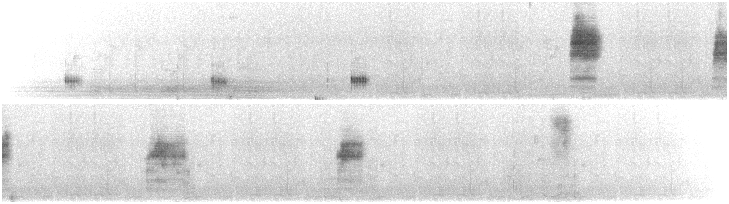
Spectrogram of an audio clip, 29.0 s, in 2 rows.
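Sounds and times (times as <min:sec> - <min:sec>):
faint steady background hiss: 0:00.0 - 0:28.9
common nightingale calls: 0:01.2 - 0:01.6, 0:04.2 - 0:04.6, 0:07.0 - 0:07.4, 0:11.0 - 0:12.0, 0:14.2 - 0:14.8, 0:17.3 - 0:18.4, 0:21.2 - 0:21.8, 0:25.2 - 0:26.0.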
